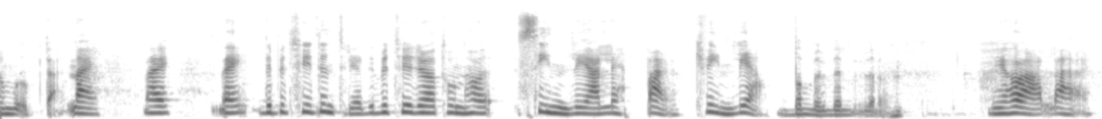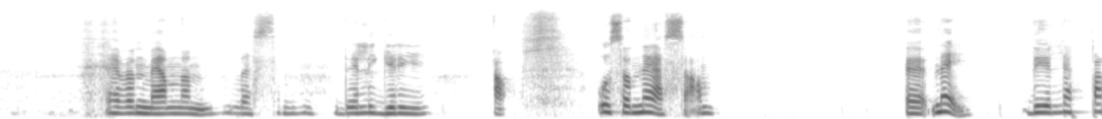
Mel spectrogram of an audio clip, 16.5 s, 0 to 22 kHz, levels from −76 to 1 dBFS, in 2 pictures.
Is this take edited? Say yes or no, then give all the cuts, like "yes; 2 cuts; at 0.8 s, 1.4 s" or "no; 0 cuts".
no; 0 cuts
